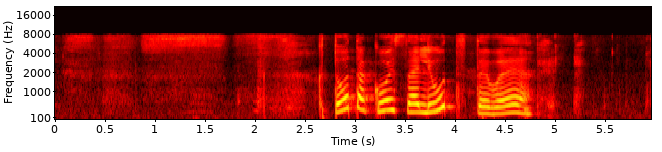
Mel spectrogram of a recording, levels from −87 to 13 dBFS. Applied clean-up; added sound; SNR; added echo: none; none; none; none.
